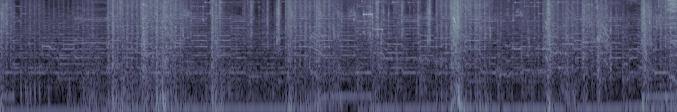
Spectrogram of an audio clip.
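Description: Rapid bursts from a Kedr submachine gun in the game Contract Wars, with fast automatic fire broken by pauses and mechanical clicks of reloading over a steady game background.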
